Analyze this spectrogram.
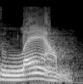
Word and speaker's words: lamb: with a silent B several other common words ending in mb where the final B is silence first there's lamb which is the animal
